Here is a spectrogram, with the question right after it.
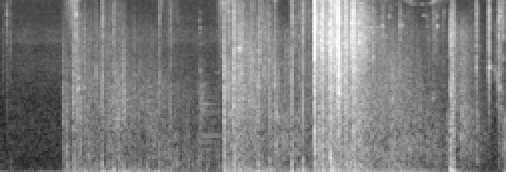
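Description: Rapid gunfire in a Call of Duty video game match, with dense bursts of automatic shots that start suddenly, pause briefly, then return louder, plus a sharp single crack near the end.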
